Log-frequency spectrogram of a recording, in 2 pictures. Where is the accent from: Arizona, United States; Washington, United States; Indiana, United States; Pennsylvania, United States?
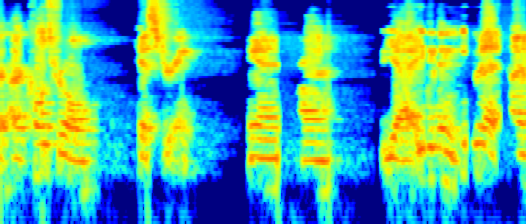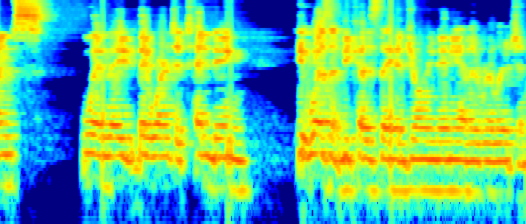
Indiana, United States; moved away; back where I grew up in Indiana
